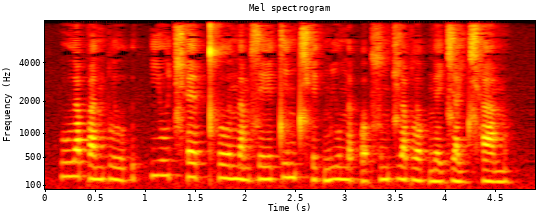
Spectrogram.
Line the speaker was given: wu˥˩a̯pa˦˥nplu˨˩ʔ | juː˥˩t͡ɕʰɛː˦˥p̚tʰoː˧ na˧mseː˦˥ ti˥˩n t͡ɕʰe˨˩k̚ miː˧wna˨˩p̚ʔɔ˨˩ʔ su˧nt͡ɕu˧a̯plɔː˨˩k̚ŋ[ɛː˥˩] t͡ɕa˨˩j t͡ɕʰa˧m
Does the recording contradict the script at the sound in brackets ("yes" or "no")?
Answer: yes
